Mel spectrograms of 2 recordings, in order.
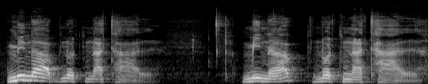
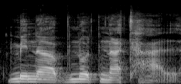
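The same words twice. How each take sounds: First: Patois Me no have nothing at all; Jamaican patois. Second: Patois Me no have, repeated; patois again; Jamaican patois. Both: Shown as a demonstration. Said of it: "I don't have anything at all".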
